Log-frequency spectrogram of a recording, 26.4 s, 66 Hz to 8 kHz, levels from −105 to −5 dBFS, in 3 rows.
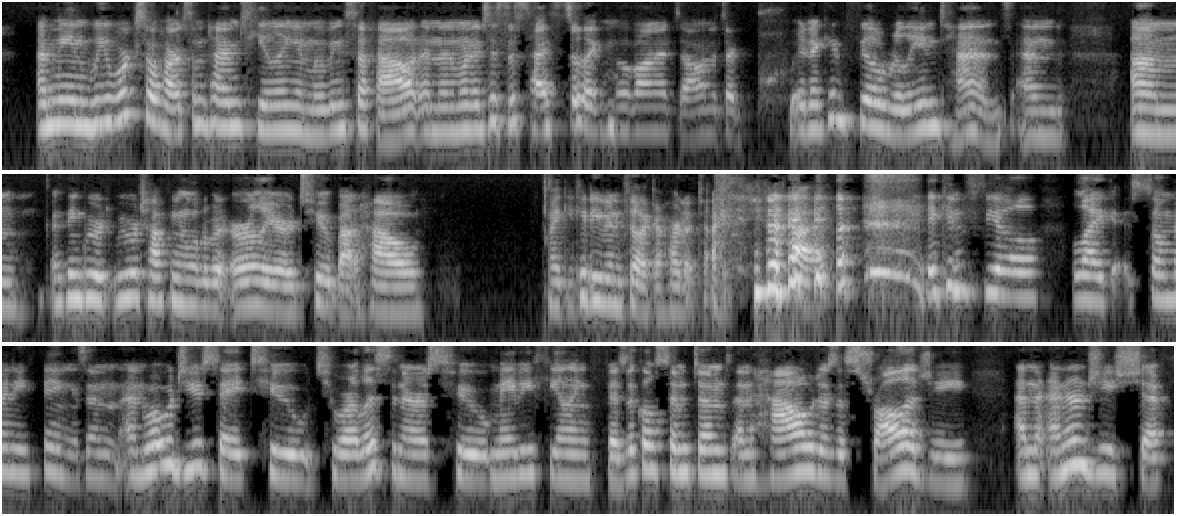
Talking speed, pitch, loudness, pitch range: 210 wpm, 210 Hz, -30 LUFS, 185-240 Hz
